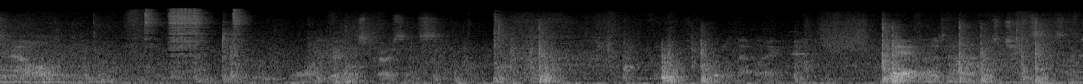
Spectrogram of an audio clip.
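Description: A man speaks calmly and clearly nearby.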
